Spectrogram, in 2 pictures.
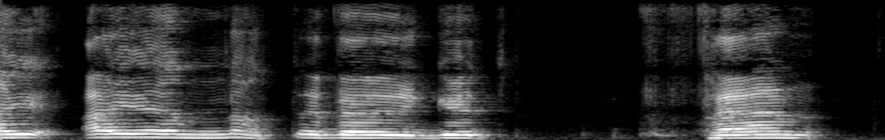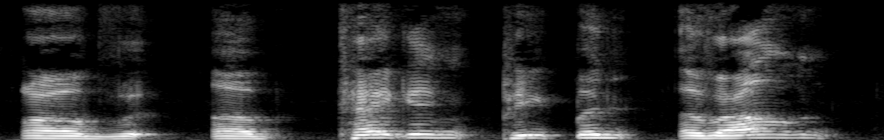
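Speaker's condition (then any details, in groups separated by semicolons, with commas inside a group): Cerebral palsy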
